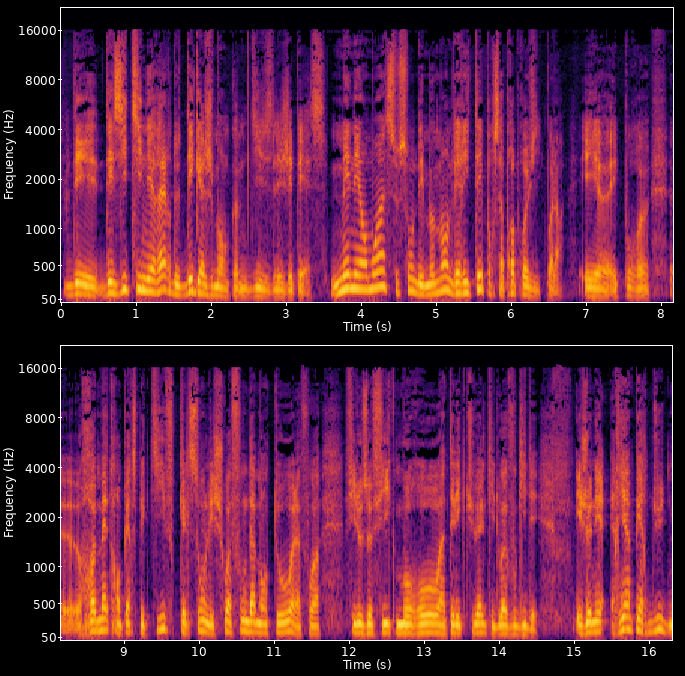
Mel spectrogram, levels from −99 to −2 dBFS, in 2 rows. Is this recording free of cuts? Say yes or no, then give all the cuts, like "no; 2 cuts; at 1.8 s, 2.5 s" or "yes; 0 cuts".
no; 1 cut; at 3.5 s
